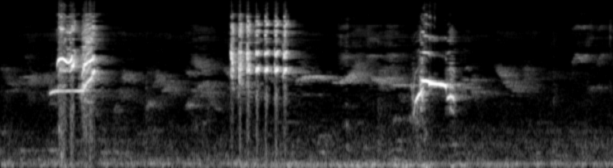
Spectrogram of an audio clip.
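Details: Strange, varied oriental magpie-robin song holding rare fill phrases: a sliding whistle with a rough note, a fast rattle of six quick stuttered notes, then a bright rising whistle.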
